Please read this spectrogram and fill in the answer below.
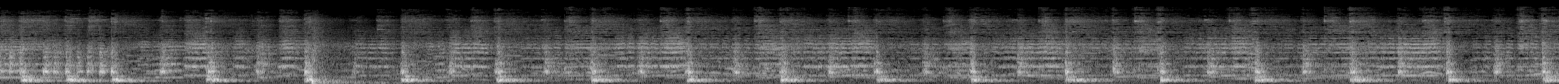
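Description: Traditional Kerala temple percussion ensemble playing: drums beating a steady beat of about two strokes a second with clashing cymbals, and a held, wavering wind-instrument melody above.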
